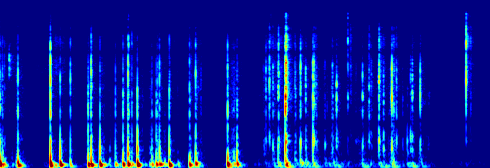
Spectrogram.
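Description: A flat green honeycomb beeswax sheet is held against the body and rubbed and scratched with fingertips. Quick, irregular bursts of dull, low thumps and soft crinkly scratching come in clusters, then thin into lighter scratches before a single faint tap at the end.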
